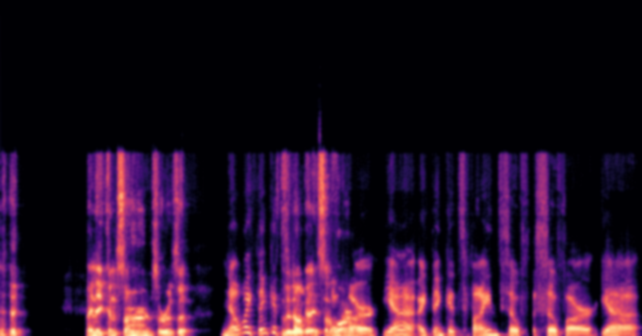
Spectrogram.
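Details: Adult woman who stutters; repeated syllables and words heard; stuttering.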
